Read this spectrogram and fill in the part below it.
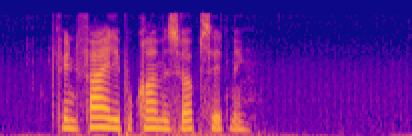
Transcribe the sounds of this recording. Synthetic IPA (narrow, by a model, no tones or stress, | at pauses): fe̝nfɑ̈ɪlipʰʁo̝ɡ̥ʁɑ̈m̰ð̞̩ˠsɒ̽b̥sed̥ne̝ŋ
